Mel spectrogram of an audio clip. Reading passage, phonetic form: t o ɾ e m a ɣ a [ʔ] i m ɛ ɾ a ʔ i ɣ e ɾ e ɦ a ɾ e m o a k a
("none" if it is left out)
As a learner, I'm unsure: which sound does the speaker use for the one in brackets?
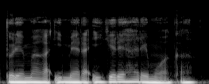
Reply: ʔ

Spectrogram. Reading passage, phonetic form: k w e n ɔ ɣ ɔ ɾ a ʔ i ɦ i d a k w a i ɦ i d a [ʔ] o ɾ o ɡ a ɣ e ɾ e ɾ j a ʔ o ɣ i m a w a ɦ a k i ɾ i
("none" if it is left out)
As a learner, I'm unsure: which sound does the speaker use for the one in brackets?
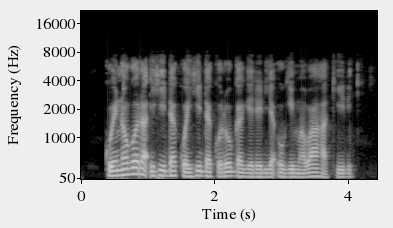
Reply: k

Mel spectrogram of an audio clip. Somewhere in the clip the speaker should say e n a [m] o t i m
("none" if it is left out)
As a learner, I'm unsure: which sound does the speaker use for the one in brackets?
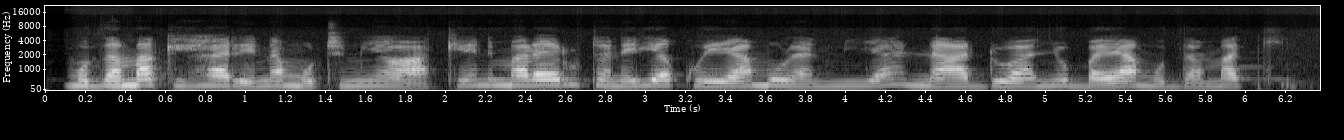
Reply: m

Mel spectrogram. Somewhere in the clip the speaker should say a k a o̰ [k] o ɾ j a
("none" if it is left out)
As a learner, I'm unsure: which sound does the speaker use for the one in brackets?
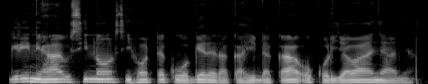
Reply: k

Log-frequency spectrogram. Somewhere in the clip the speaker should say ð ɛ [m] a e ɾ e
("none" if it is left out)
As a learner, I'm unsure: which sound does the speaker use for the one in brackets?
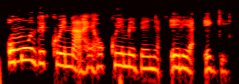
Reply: ɲ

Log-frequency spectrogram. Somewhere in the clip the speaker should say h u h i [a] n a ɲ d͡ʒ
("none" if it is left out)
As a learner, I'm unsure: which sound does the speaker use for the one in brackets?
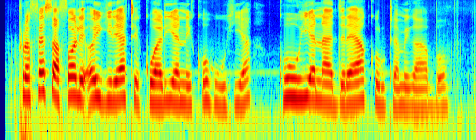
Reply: a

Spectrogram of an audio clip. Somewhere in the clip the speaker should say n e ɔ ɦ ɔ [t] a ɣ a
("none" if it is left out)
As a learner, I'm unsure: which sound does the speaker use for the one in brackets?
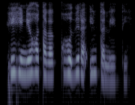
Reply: t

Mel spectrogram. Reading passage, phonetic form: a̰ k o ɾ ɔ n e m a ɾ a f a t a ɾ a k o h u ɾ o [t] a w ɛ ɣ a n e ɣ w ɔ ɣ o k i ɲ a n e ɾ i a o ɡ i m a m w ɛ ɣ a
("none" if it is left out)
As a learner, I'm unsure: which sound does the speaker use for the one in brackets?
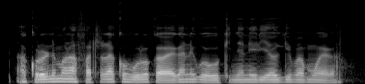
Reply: k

